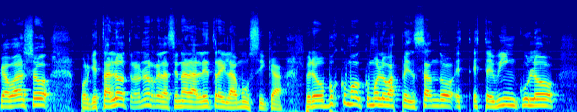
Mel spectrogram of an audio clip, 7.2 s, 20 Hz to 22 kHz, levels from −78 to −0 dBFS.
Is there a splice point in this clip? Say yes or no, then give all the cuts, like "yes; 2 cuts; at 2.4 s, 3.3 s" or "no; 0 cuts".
yes; 1 cut; at 3.8 s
